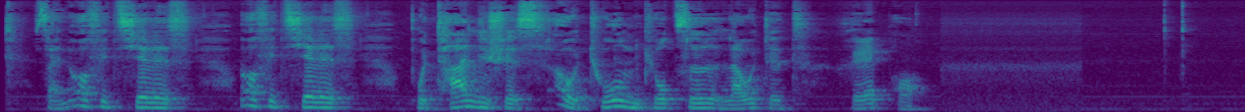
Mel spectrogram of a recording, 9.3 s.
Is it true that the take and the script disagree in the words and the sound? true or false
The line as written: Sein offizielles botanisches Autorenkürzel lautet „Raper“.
true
